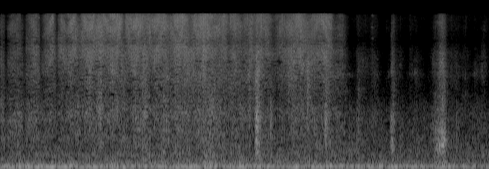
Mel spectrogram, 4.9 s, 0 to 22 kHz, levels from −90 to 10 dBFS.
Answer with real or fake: fake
